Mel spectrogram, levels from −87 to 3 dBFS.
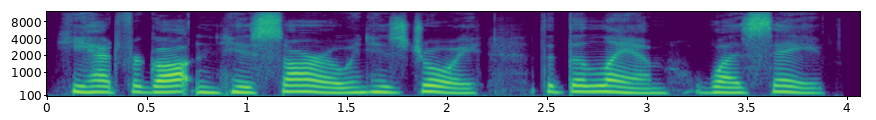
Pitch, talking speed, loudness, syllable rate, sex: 210 Hz, 190 wpm, -16 LUFS, 4.9 syllables/s, female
